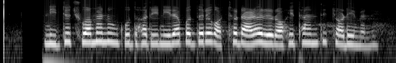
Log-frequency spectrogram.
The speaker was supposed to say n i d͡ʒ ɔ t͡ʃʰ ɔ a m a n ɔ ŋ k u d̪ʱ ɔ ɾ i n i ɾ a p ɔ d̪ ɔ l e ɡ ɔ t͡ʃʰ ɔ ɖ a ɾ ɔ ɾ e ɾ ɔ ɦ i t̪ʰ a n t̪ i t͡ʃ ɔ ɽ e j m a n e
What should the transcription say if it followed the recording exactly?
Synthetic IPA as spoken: n i d͡ʒ ɔ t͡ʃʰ u a m a n ɔ ŋ k u d̪ʱ ɔ ɾ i n i ɾ a p ɔ d̪ ɔ ɾ e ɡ ɔ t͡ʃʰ ɔ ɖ a ɭ ɔ ɾ e ɾ ɔ ɦ i t̪ʰ a n t̪ i t͡ʃ ɔ ɽ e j m a n e

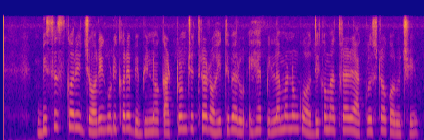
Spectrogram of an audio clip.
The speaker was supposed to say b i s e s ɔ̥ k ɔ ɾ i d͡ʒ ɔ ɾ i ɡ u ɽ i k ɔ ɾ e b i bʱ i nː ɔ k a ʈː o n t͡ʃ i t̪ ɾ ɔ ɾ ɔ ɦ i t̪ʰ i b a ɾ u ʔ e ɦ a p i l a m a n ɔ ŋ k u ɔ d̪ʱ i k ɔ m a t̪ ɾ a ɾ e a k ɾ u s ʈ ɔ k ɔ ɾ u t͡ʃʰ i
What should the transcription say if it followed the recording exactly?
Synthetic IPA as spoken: b i s e s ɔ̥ k ɔ ɾ i d͡ʒ ɔ ɾ i ɡ u ɽ i k ɔ ɾ e b i bʱ i nː ɔ k a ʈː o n t͡ʃ i t̪ ɾ ɔ ɾ ɔ ɦ i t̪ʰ i b a ɾ u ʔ e ɦ a p i l a m a n ɔ ŋ k u ɔ d̪ʱ i k ɔ m a t̪ ɾ a ɾ e a k ɾ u s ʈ ɔ k ɔ ɾ u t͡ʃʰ i

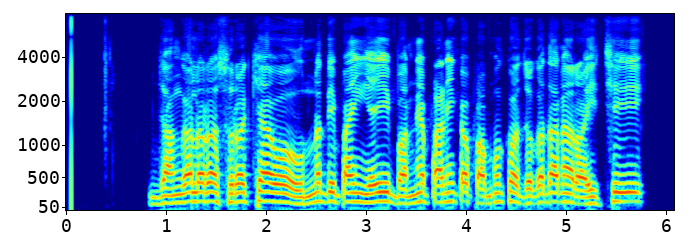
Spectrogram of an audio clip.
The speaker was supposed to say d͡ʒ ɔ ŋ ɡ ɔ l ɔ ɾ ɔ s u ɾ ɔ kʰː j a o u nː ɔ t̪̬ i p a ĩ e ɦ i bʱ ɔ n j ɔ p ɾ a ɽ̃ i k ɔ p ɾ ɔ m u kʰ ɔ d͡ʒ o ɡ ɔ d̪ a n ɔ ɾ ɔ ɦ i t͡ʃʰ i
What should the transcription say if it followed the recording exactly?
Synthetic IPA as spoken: d͡ʒ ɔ ŋ ɡ ɔ l ɔ ɾ ɔ s u ɾ ɔ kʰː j a o u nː ɔ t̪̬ i p a ĩ e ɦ i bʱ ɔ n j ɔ p ɾ a ɽ̃ i k ɔ p ɾ ɔ m u kʰ ɔ d͡ʒ o ɡ ɔ d̪ a n ɔ ɾ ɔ ɦ i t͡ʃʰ i

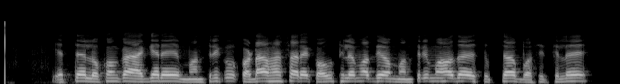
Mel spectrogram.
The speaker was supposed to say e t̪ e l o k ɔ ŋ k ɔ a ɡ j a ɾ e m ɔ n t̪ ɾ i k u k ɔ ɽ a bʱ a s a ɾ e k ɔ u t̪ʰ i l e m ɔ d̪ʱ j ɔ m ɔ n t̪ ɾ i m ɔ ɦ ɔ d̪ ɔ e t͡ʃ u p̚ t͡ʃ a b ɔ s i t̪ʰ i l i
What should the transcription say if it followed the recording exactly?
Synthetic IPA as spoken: e t̪ e l o k ɔ ŋ k ɔ a ɡ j a ɾ e m ɔ n t̪ ɾ i k u k ɔ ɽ a bʱ a s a ɾ e k ɔ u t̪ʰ i l e m ɔ d̪ʱ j ɔ m ɔ n t̪ ɾ i m ɔ ɦ ɔ d̪ ɔ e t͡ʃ u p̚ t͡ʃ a b ɔ s i t̪ʰ i l e

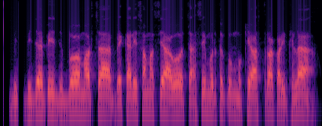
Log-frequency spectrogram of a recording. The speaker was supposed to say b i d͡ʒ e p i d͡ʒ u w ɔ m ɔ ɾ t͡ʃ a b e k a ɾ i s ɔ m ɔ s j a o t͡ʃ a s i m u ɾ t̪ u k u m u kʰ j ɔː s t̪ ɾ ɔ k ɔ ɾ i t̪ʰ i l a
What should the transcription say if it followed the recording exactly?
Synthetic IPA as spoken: b i d͡ʒ e p i d͡ʒ u b ɔ m ɔ ɾ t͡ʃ a b e k a ɾ i s ɔ m ɔ s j a o t͡ʃ a s i m u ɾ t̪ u k u m u kʰ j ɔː s t̪ ɾ ɔ k ɔ ɾ i t̪ʰ i l a

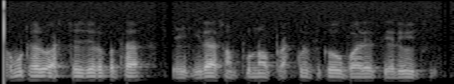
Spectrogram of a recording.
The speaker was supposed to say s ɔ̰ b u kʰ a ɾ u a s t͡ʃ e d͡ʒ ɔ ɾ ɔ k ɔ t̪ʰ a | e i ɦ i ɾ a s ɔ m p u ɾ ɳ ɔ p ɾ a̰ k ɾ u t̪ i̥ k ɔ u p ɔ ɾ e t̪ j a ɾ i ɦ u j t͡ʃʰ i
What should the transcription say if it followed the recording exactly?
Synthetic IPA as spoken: s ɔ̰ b u ʈʰ a ɾ u a s t͡ʃ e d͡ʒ ɔ ɾ ɔ k ɔ t̪ʰ a | e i ɦ i ɾ a s ɔ m p u ɾ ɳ ɔ p ɾ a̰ k ɾ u t̪ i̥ k ɔ u p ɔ ɾ e t̪ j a ɾ i ɦ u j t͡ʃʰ i

